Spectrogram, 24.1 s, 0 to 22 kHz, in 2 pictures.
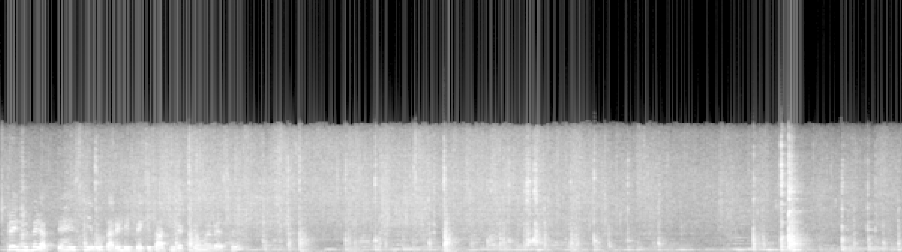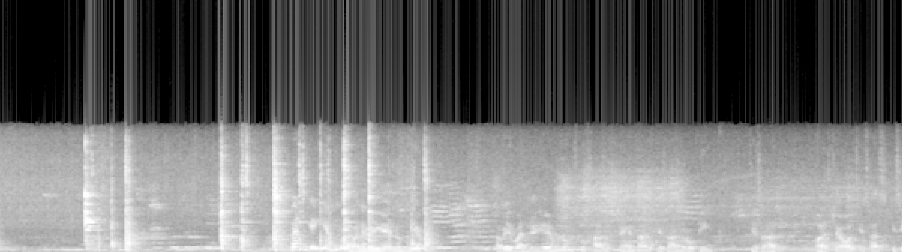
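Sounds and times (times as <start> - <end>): vegetables sizzling: 0.0 - 24.0
metal spatula scraping pan: 0.2 - 9.0.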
